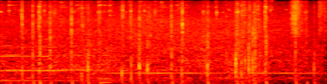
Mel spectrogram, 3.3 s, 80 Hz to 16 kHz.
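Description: Horse hooves clip-clop in the video game The Witcher 3: Hearts of Stone, a brisk, even run of hoofbeats at close range over low background ambience.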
